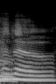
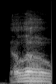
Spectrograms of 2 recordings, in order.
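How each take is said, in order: First: It is said in a light, gentle voice. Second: It is said in a deep, raspy voice. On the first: A female character is speaking. The speaker calls it wrong. "I can't do uh, female voices at all. So I just do" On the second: A male character is speaking. The speaker calls it right. "I like a nice raspy kind of a hello"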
